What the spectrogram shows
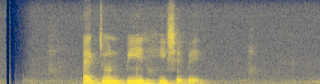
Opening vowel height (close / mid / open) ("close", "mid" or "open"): mid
